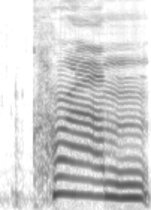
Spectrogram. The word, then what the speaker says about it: crumb: Crumb, mm. What do you hear? We hear the mm, and remember it's a silent letter, so there's actually a B at the end.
